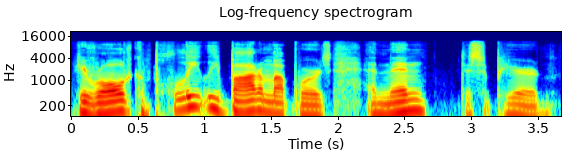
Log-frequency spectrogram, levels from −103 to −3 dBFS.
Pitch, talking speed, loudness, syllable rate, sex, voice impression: 125 Hz, 130 wpm, -19 LUFS, 5.6 syllables/s, male, very masculine, adult-like, thick, relaxed, slightly weak, dark, soft, clear, fluent, cool, very intellectual, refreshing, sincere, very calm, mature, friendly, reassuring, unique, elegant, slightly wild, sweet, slightly lively, very kind, slightly modest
